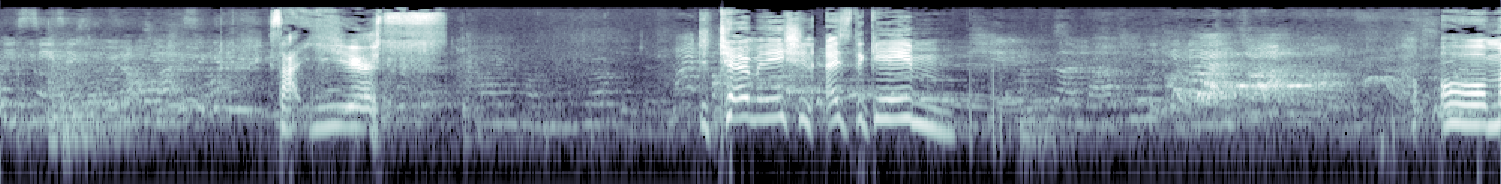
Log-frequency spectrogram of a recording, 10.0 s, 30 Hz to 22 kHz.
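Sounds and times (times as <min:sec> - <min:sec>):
indistinct chatter echoing: 0:00.0 - 0:10.0.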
